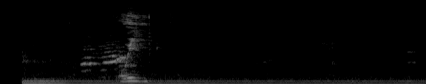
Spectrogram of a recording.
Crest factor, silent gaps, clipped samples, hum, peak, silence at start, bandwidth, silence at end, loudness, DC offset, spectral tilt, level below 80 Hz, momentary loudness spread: 28 dB; none; under 0.1%; none; -20 dBFS; 0.2 s; 16.5 kHz; 0 s; -43 LUFS; under 0.1%; -3 dB/octave; -58 dBFS; 24 LU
